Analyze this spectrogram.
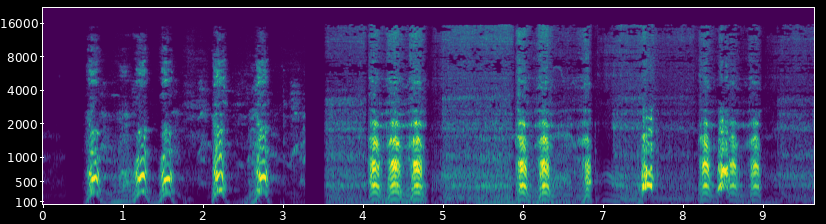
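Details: Angry Bhote Kukur, or Tibetan Mastiff, barking in two bouts: a quick run of four barks, a short silence, then a longer series of deep barks, some paired, over a steady low rumble.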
